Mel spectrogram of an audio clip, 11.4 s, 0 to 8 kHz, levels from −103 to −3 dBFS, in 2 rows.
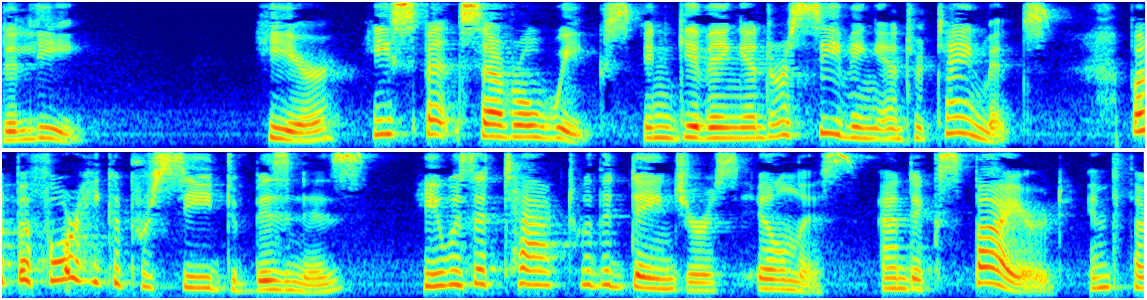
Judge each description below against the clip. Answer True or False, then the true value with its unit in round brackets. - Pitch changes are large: True (6.0 semitones)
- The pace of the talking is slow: False (145 wpm)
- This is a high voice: True (225 Hz)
